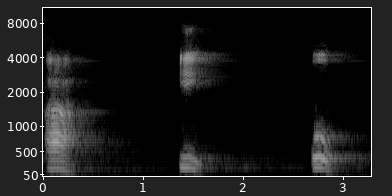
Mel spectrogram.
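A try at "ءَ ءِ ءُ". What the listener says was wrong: আরেকটু শক্ত করার চেষ্টা করেন তো, কারণ আমরা একটা বিষয় আগেই আমাদের এই বিষয়টা সম্পর্কে হয়েছে যে আমরা এখন যেহেতু আমরা শিক্ষার্থী, শেখার পর্যায়ে আছি, তো এখানে আমরা সর্বদা চেষ্টা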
